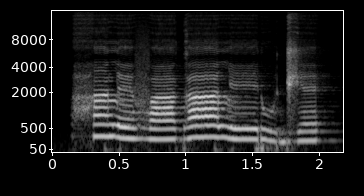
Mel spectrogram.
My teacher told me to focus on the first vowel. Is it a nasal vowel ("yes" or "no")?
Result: yes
